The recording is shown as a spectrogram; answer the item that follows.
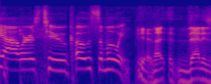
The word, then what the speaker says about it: Koh Samui: Koh Samui rhymes with Baba Booey.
